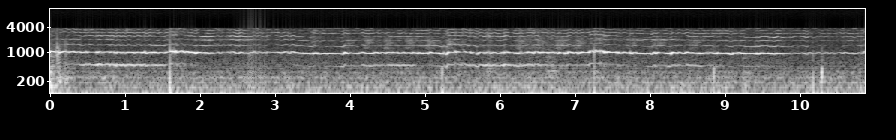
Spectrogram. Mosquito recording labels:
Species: mosquito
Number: one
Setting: cup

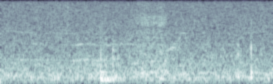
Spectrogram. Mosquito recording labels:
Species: Anopheles gambiae s.s.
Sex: female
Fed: unfed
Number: one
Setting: insect culture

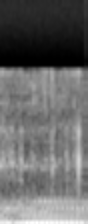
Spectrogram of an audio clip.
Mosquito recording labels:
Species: mosquito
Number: one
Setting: cup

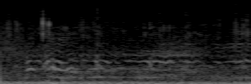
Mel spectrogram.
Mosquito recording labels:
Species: Anopheles coustani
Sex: female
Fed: unfed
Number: one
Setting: cup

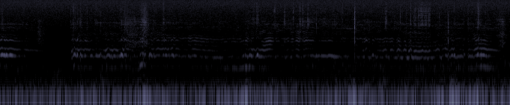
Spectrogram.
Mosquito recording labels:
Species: Anopheles maculipalpis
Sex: female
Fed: unfed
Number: one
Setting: cup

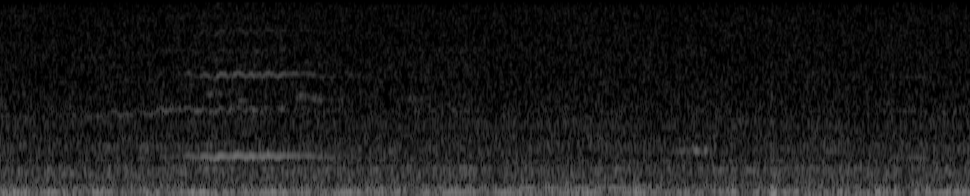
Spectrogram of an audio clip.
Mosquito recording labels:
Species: Anopheles gambiae s.s.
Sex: female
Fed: unfed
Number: one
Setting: insect culture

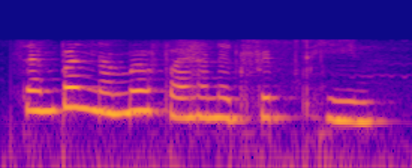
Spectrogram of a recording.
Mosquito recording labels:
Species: no mosquito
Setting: cup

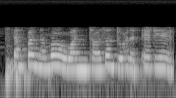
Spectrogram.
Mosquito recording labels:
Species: no mosquito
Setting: cup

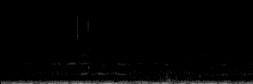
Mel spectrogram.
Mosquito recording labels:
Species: Anopheles arabiensis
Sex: female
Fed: unfed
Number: one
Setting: cup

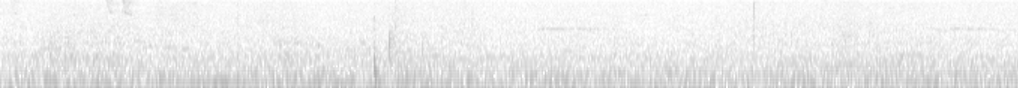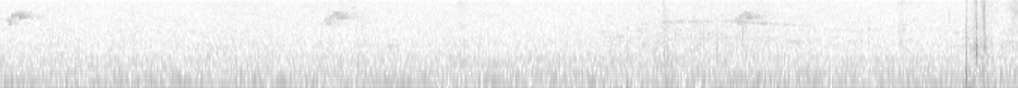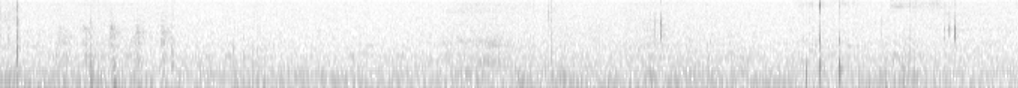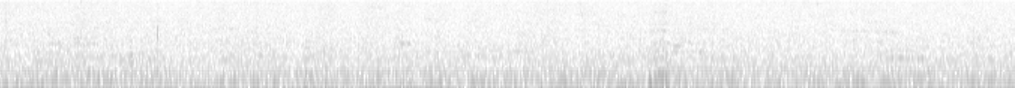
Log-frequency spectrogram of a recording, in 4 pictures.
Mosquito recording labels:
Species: no mosquito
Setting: insect culture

